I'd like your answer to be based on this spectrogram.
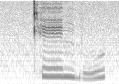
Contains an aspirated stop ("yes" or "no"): yes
